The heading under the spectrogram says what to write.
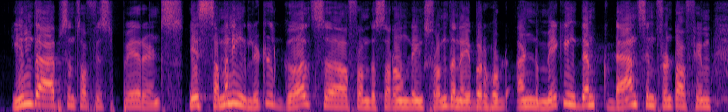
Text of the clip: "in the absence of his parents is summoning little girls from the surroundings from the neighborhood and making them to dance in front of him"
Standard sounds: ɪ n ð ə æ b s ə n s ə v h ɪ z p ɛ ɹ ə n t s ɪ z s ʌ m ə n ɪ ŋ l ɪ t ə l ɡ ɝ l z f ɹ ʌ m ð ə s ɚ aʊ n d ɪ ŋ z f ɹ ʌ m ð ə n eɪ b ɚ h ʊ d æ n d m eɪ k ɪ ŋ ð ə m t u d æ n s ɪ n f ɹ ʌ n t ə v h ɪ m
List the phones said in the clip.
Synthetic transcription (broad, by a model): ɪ n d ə æ b s ə n s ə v h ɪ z p ɛ ɹ ə n t s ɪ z s ʌ m ə n ɪ ŋ l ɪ t l ɡ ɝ l s f ɹ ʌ m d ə s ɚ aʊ n d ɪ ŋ s f ɹ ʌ m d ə n eɪ b ɚ h ʊ d æ n d m eɪ k ɪ ŋ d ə m t u d æ n s ɪ n f ɹ ʌ n t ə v h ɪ m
